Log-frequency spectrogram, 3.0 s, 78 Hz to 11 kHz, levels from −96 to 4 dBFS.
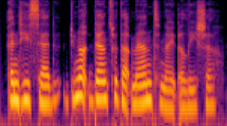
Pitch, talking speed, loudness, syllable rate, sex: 195 Hz, 215 wpm, -17 LUFS, 5.4 syllables/s, female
